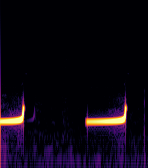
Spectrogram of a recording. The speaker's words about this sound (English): So that is the sound of two black holes colliding.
